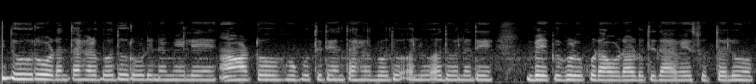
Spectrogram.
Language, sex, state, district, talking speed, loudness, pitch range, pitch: Kannada, female, Karnataka, Gulbarga, 145 wpm, -16 LUFS, 205-215 Hz, 210 Hz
